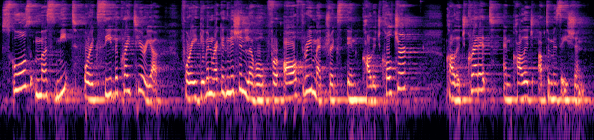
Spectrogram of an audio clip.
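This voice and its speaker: A woman reads out a formal school recognition to a board, clearly and evenly. Her voice rings with a long hall reverb, and faint music plays underneath. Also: on the high side. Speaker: school academic strategist presenting an award. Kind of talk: formal presentation.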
